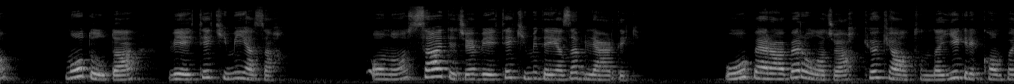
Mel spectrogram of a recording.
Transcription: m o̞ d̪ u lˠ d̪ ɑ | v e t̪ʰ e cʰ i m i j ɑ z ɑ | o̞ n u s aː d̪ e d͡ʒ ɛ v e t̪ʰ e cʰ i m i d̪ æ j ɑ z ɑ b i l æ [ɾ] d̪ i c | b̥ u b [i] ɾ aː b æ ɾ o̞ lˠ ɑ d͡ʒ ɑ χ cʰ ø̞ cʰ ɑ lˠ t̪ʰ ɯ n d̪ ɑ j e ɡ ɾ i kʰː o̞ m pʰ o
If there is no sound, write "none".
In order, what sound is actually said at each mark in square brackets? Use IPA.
ɾ, æ

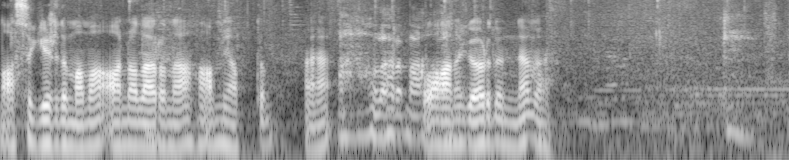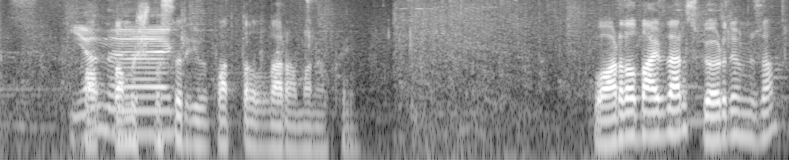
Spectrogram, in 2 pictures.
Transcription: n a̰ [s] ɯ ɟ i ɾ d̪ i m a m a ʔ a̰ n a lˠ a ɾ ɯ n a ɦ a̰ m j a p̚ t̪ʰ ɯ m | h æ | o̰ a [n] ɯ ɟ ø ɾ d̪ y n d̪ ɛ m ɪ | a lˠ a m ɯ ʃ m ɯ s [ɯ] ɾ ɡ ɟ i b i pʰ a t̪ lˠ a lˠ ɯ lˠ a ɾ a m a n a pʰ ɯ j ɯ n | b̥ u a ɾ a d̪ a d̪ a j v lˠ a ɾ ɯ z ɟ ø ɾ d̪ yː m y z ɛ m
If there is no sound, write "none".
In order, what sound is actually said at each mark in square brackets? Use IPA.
s, n, ɯ

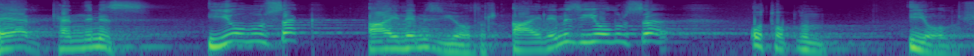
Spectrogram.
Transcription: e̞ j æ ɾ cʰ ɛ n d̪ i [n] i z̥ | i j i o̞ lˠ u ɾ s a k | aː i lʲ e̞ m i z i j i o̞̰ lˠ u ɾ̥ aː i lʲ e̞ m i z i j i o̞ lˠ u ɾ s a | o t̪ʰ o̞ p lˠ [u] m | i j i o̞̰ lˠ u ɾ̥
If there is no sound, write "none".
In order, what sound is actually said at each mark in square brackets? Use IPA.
m, u

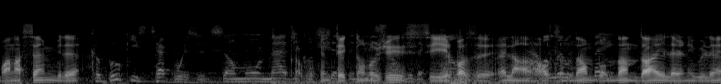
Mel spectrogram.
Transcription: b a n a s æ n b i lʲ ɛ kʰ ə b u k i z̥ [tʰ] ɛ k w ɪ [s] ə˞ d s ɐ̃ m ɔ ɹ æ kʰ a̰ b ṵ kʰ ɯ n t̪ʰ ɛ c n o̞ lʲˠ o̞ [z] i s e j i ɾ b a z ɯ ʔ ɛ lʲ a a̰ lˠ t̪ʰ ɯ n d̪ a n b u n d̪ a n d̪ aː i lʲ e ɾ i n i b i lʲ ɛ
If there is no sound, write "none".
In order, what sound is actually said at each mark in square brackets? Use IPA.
tʰ, z, ʒ

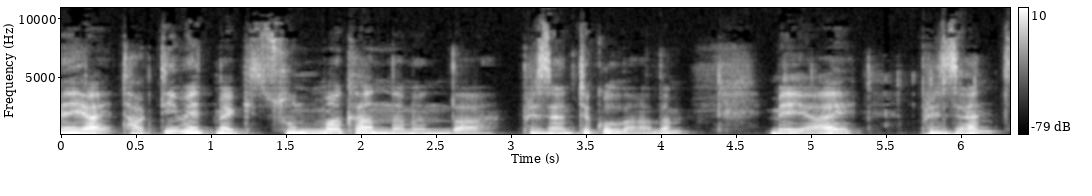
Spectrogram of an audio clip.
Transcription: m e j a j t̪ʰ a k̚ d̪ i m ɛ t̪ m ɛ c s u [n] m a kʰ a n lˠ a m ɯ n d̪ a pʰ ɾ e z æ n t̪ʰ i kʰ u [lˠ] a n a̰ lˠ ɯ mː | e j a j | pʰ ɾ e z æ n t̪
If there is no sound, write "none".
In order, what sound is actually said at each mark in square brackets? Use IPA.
n, lˠː

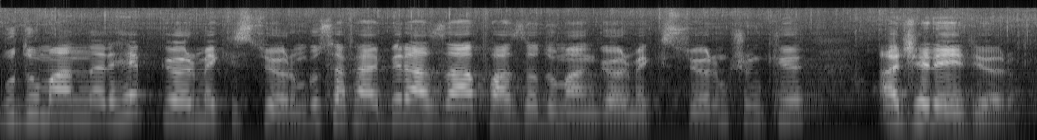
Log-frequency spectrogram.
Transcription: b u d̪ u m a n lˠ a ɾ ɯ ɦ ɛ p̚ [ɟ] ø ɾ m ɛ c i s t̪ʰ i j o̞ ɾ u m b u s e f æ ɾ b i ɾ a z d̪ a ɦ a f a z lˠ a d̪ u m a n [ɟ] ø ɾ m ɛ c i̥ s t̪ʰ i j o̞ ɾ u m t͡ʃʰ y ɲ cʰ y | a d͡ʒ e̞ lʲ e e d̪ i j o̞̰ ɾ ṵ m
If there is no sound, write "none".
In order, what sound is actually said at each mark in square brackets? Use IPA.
ɟ, ɟ

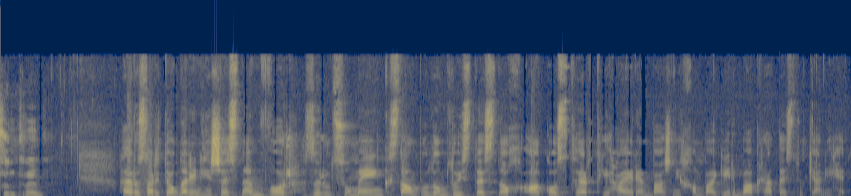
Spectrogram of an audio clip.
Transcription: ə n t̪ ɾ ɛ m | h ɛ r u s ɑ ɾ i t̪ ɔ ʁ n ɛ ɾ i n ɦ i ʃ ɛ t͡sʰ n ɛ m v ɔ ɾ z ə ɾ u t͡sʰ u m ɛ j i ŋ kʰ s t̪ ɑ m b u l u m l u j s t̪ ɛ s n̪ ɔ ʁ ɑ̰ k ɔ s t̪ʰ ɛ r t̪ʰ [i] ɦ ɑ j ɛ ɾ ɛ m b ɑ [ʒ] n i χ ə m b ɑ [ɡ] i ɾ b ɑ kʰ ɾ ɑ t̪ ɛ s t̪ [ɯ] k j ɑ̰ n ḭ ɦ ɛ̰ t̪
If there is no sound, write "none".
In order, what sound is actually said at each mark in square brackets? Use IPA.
i, ʒ, ɡ, u

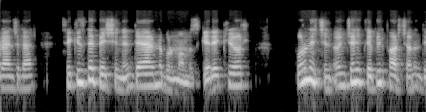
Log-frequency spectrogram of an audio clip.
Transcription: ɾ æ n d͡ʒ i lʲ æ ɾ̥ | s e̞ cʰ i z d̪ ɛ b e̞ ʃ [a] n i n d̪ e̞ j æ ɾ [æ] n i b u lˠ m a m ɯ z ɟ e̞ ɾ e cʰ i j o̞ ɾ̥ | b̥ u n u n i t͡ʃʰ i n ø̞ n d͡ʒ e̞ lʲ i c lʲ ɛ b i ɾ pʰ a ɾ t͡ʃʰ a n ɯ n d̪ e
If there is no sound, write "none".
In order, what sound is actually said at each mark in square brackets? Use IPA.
i, i

